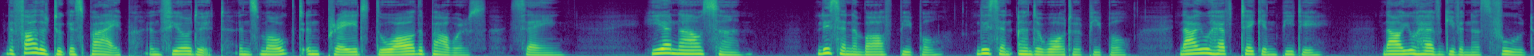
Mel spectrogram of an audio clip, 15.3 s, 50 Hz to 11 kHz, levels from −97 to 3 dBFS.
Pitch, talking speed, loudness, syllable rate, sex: 170 Hz, 145 wpm, -19 LUFS, 4.3 syllables/s, female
